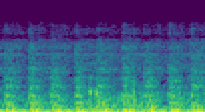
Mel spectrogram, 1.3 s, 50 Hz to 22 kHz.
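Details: SRT4 engine swapped into an Eagle Talon/Eclipse on a MegaSquirt ECU with a Hall crank sensor. Steady rhythmic cranking chug at about seven turns a second, with no firing. The crank position sensor loses sync, so it cranks but won't start.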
